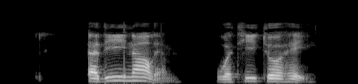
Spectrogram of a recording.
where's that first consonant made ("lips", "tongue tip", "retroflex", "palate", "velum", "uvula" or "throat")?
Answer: throat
